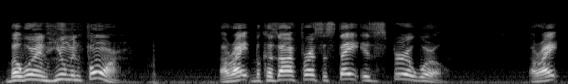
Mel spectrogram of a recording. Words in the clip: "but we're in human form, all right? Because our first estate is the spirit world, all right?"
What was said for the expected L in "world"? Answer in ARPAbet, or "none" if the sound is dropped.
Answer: L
